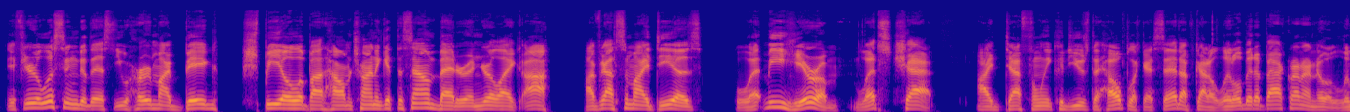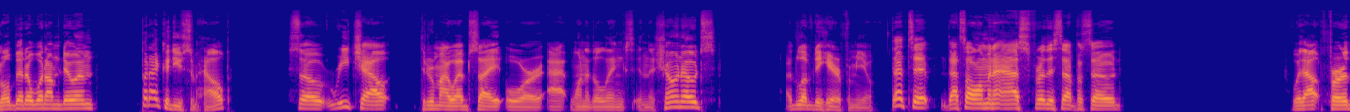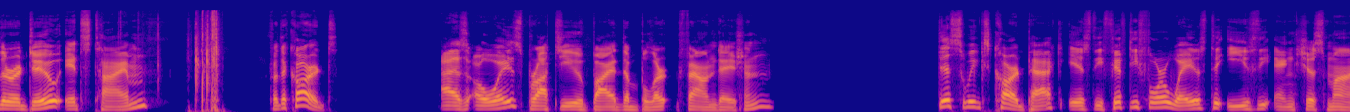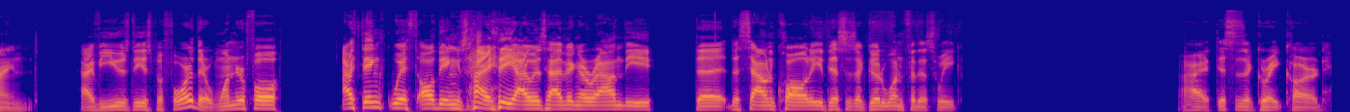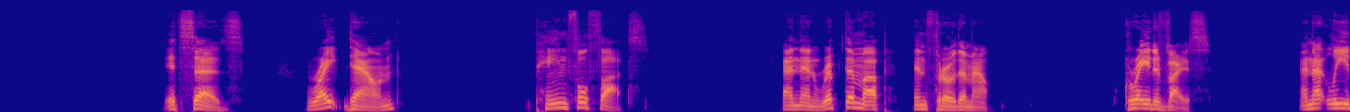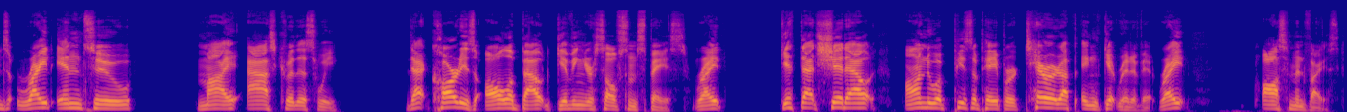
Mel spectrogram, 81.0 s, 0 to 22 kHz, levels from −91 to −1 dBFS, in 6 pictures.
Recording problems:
none

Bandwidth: 14.5 kHz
